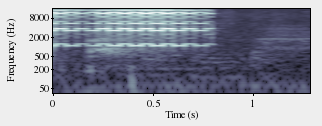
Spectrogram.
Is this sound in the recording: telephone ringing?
yes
